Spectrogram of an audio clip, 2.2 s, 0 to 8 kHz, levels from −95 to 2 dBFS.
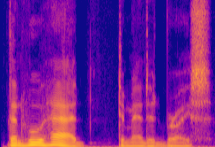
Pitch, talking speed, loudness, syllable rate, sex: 100 Hz, 140 wpm, -17 LUFS, 4.7 syllables/s, male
